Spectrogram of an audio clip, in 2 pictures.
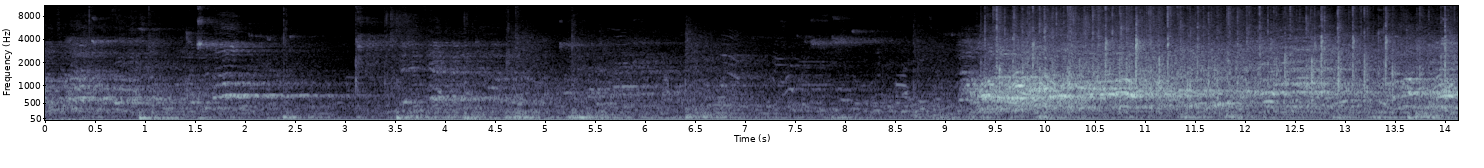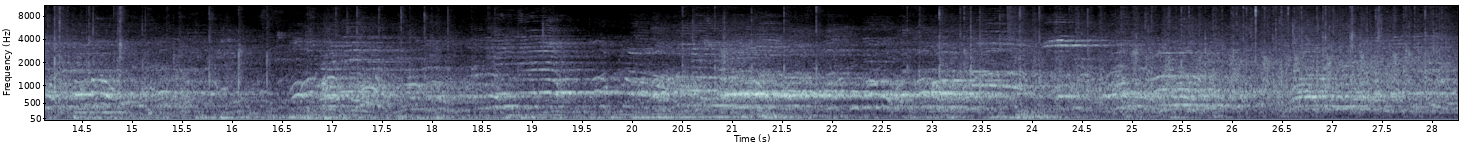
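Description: Basketball bouncing on a wooden gym floor in a large hall, with players and spectators shouting. About nine seconds in the voices get much louder and stay loud.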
